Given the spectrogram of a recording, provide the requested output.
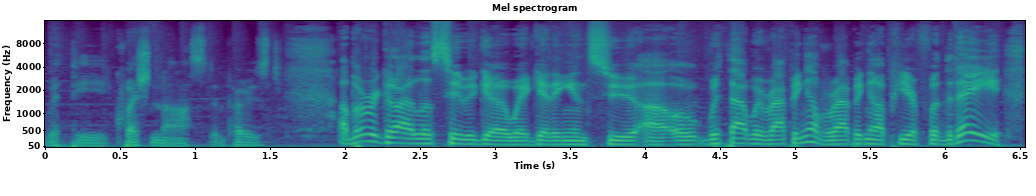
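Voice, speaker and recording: A man casting esports, winding down a stream in a chatty, rambling way, his voice still recovering after he lost it. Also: lowish voice. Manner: chatty, rambling with fillers and restarts. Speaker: esports caster. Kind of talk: casual stream sign-off.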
